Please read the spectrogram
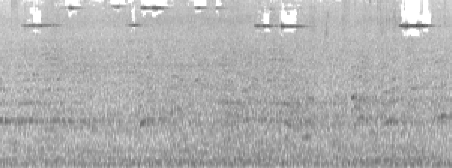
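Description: Steady city street traffic, a low engine rumble, with passersby talking faintly.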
